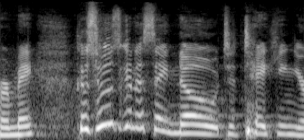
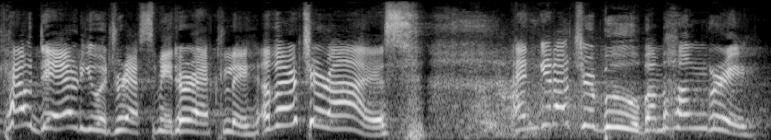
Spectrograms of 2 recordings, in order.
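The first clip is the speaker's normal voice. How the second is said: put-on haughty, high-pitched demanding kid; monster child; 8 semitones higher than usual. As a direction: play an imperious little monster, high. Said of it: "they're gonna be monsters".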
